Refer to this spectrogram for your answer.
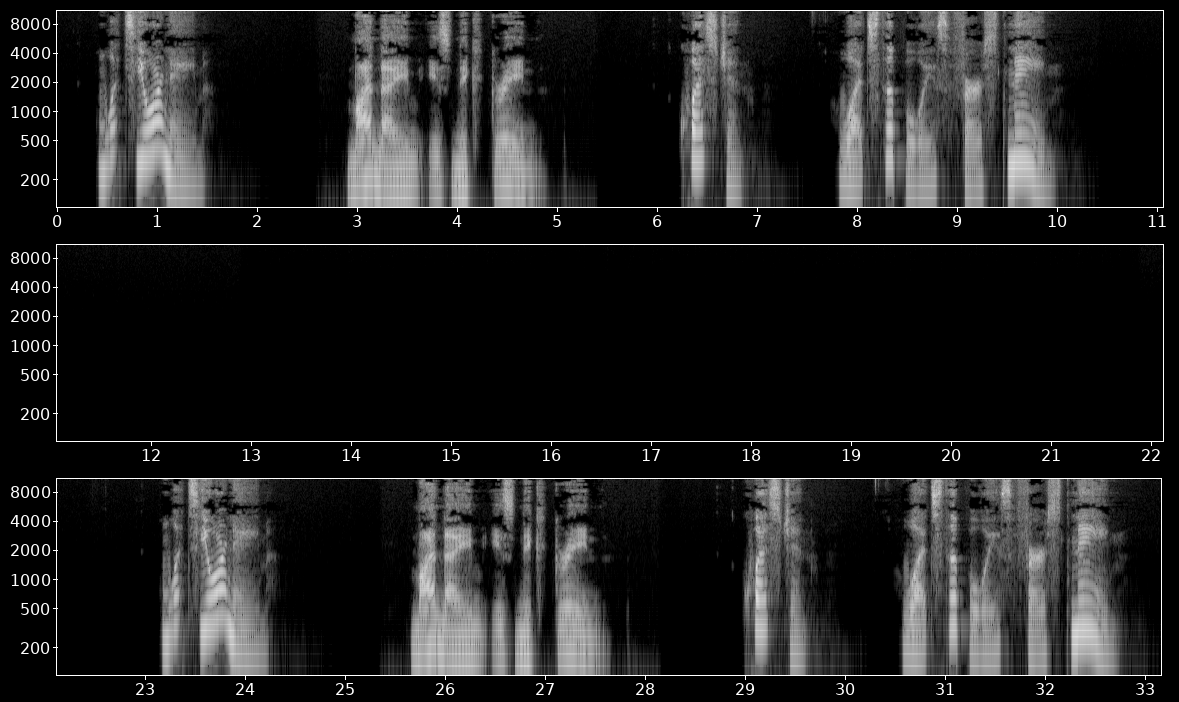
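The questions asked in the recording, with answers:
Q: What's the boy's first name?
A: Nick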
